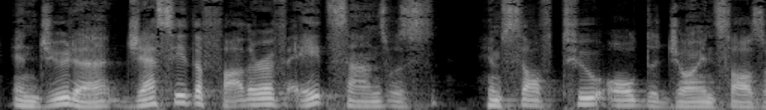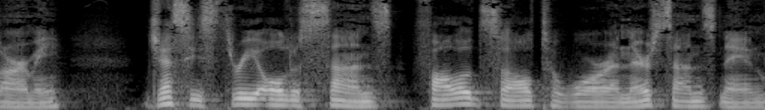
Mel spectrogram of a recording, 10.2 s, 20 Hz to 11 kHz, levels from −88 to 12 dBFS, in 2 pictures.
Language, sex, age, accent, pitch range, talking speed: English, male, 50-69, American, 100-125 Hz, 165 wpm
